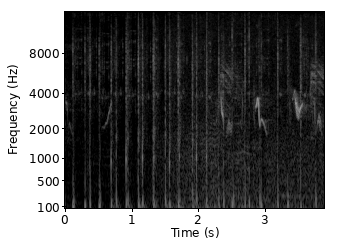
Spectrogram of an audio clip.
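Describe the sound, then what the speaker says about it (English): Horse hooves clip-clop at a steady trot in the video game My Time at Sandrock, a close, regular run of sharp knocks, with small chirpy game sounds layered on top. "Alright, horsey, you can follow me around."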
